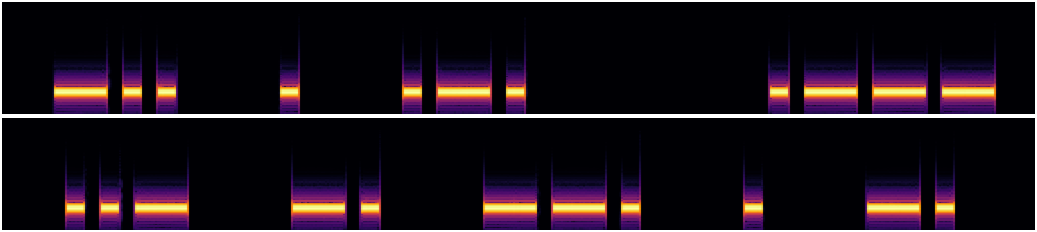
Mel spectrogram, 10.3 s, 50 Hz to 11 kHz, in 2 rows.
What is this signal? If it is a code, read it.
Morse code, heard as a keyed tone, about 14 wpm, spaced as for 10 wpm, 700 Hz. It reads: DER JUNGEN
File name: Morsekurs / Witze / Witz 01. Dezember 2020, 50 F70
